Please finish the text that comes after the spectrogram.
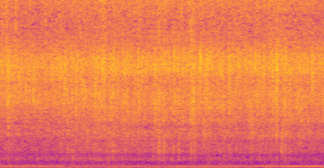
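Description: Onion frying in hot oil with a little salt, a steady close sizzle with soft crackling spits, even in level and heard alone.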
